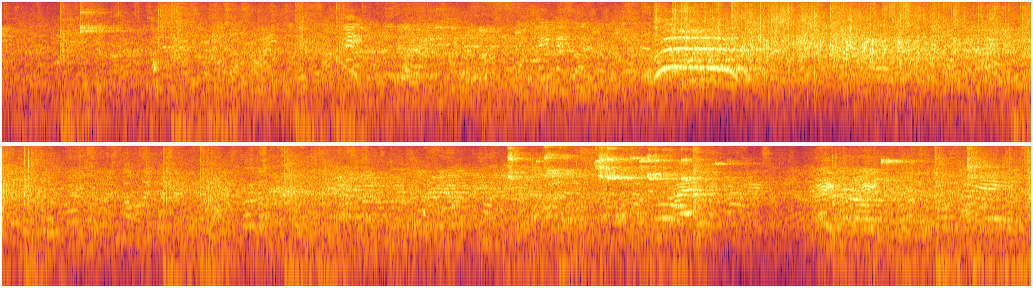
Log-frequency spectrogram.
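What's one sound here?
Spectators talk and call out throughout an echoing gym.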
